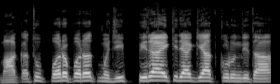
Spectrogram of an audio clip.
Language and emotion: Goan Konkani, angry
